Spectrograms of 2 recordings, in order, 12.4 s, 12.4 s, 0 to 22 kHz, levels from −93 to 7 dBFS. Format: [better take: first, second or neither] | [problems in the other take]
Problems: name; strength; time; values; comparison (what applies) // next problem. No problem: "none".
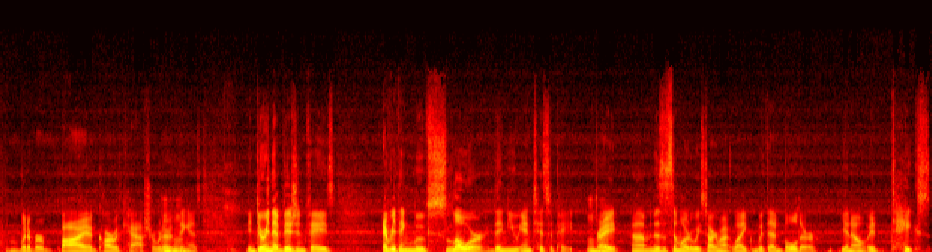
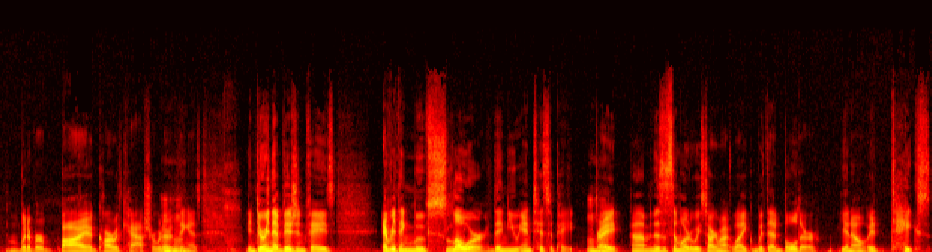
second | hiss; faint; throughout; 30 dB below the speech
